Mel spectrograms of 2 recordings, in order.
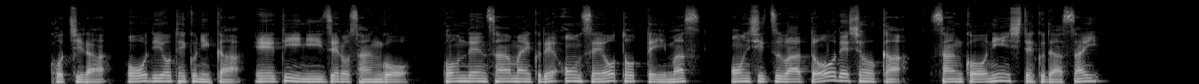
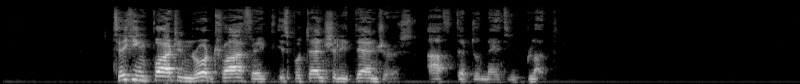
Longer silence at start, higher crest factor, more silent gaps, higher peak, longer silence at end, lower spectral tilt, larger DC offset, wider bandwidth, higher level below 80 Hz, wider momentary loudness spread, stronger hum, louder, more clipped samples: second, 0.5 s vs 1.15 s; about the same, 18 dB vs 20 dB; first, 7.18-7.31 s vs none; second, -6 dBFS vs 0 dBFS; second, 1 s vs 2.55 s; about the same, -5 dB/octave vs -4.5 dB/octave; neither; about the same, 17.5 kHz vs 16 kHz; first, -54 dBFS vs -64 dBFS; second, 5 LU vs 18 LU; neither; second, -24 LUFS vs -18 LUFS; neither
